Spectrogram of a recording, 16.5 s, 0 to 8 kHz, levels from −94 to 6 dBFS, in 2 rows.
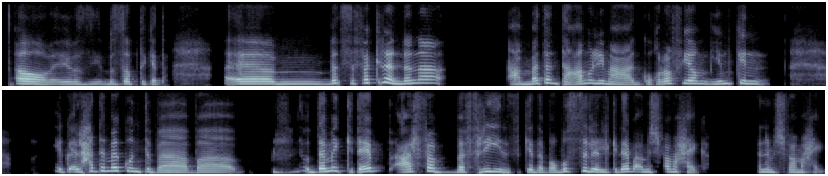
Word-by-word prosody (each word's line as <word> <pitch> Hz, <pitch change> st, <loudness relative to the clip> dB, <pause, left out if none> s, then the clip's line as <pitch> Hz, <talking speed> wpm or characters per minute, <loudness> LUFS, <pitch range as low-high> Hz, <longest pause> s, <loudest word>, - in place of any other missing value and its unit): آه 230 Hz, -3 st, +7 dB
ب -, -, -6 dB
بالض 210 Hz, -1 st, -5 dB
بالضبط 215 Hz, +1 st, -5 dB
كده. 190 Hz, -3 st, -9 dB, 0.6 s
آمم 225 Hz, -1 st, +2 dB
بس 275 Hz, +2 st, 0 dB
فاكرة 330 Hz, +7 st, +4 dB
إن 245 Hz, -2 st, +2 dB
أنا 315 Hz, +3 st, +1 dB, 0.6 s
عامةً 250 Hz, +8 st, 0 dB
تعاملي 265 Hz, +4 st, 0 dB
مع 200 Hz, -6 st, -1 dB
الجغرافيا 240 Hz, +9 st, 0 dB
م 245 Hz, -4 st, -4 dB
يمكن 245 Hz, 0 st, -3 dB, 1.1 s
اك 240 Hz, +2 st, -2 dB
إلى 235 Hz, -1 st, +1 dB
حد 295 Hz, +6 st, +1 dB
ما 325 Hz, 0 st, +5 dB
كنت 295 Hz, -6 st, -1 dB
ب 215 Hz, -, -4 dB, 0.4 s
ب -, -, -4 dB, 1.1 s
قدام 275 Hz, +6 st, +5 dB
الكتاب 290 Hz, 0 st, +2 dB
عارفة 260 Hz, +7 st, +2 dB
باfreeze 225 Hz, +2 st, -1 dB
كده. 215 Hz, -3 st, -1 dB
بابص 220 Hz, -, -3 dB
للكتاب، 240 Hz, -2 st, +2 dB
أنا 245 Hz, -, -2 dB
مش 235 Hz, -1 st, -5 dB
فاهمة 250 Hz, -1 st, -1 dB
حاجة، -, -, -8 dB, 0.5 s
أنا 230 Hz, +1 st, -1 dB
مش 215 Hz, -1 st, -5 dB
فاهمة 210 Hz, -1 st, -4 dB
حاجة -, -, -12 dB
235 Hz, 140 wpm, -23 LUFS, 215-265 Hz, 1.1 s, آه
